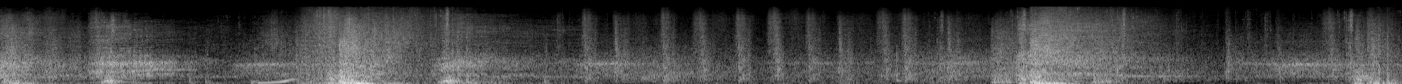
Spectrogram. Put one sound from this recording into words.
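Heavy weapon blows land with loud crashing thuds.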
